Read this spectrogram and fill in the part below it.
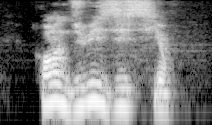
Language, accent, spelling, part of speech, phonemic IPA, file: French, Canada, conduisissions, verb, /kɔ̃.dɥi.zi.sjɔ̃/, LL-Q150 (fra)-conduisissions.wav
- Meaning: first-person plural imperfect subjunctive of conduire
